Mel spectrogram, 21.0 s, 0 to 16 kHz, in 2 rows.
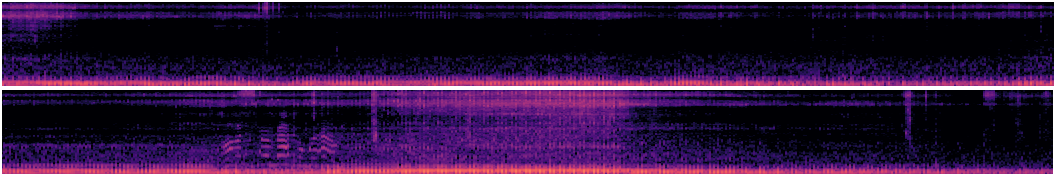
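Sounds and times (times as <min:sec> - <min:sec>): dirt bike engine running: 0:00.0 - 0:21.0.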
